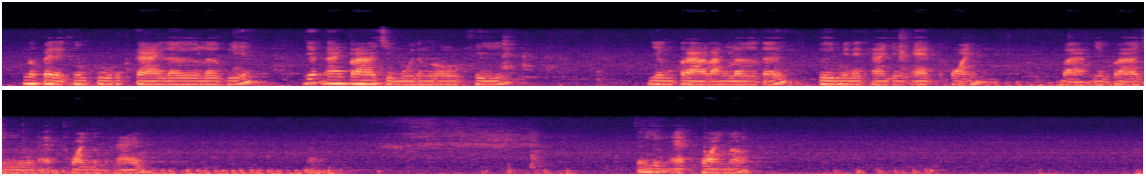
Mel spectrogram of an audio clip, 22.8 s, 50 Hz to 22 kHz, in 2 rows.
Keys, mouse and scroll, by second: 7.3 Up, 15.5 Right, 16.6 Down, 19.5-21.0 typing, 21.8 Down.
